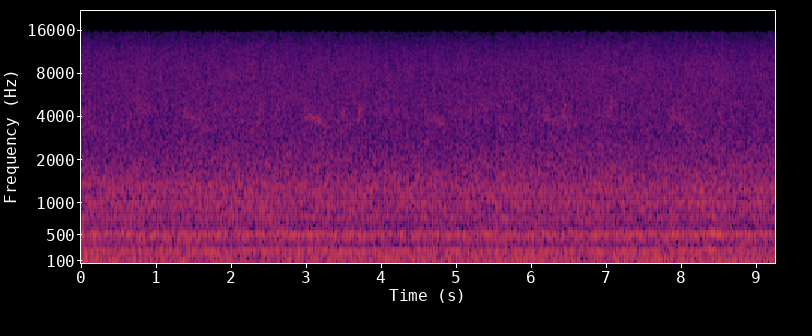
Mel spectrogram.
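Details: A tornado of swarming honey bees, split from a thriving hive, whirling around their queen; steady, enveloping low buzz with overlapping wingbeat hum throughout, no other sounds.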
